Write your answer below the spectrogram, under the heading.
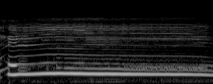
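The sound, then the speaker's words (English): A human voice imitates a pack of wild dogs howling in the woods. It holds one sustained, steady 'oo' tone for about two seconds, then eases off slightly at the end. “when the pack of wild dogs would come out in the woods, and you'd hear,”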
